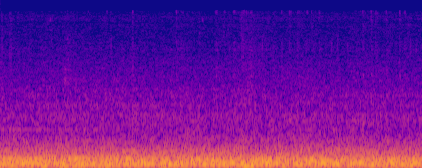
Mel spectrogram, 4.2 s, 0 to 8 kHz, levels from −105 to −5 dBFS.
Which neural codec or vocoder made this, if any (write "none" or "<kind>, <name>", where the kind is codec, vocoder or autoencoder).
none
